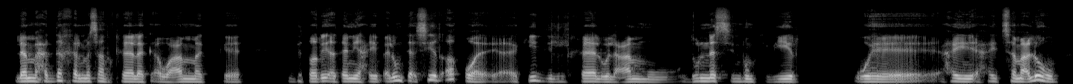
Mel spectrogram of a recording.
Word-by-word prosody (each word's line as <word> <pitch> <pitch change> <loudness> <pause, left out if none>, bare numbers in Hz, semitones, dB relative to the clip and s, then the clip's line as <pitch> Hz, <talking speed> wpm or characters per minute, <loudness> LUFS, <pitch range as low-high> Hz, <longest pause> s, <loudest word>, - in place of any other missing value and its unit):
لما 145 +1 +5
هتدخّل 155 +1 -1
مثلًا 140 +1 0
خالك 130 -3 +2
أو 120 -2 -2
عمك 125 +1 -3 0.4
بطريقة 140 +1 0
تانية 140 -1 +1
هيبقى 135 +2 -3
ليهم 180 - +3
تأثير 205 +3 0
أقوى، - - 0
آآ 445 +3 -8
أكيد 175 -6 -5
الخال 130 +1 0
والعم 125 0 0
ودول 115 +5 -7
ناس 150 0 +4
سنهم 135 -3 -3
كبير 125 +2 -2 0.5
وهي 130 -1 0 0.5
هيتسمع 140 -1 +1
لهم 205 0 +5
135 Hz, 130 wpm, -24 LUFS, 125-150 Hz, 0.5 s, لما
